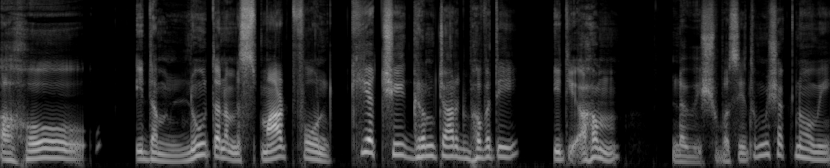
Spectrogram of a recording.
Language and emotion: Sanskrit, surprised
